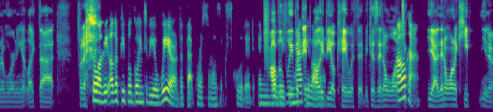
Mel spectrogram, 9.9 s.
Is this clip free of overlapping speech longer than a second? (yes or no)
no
